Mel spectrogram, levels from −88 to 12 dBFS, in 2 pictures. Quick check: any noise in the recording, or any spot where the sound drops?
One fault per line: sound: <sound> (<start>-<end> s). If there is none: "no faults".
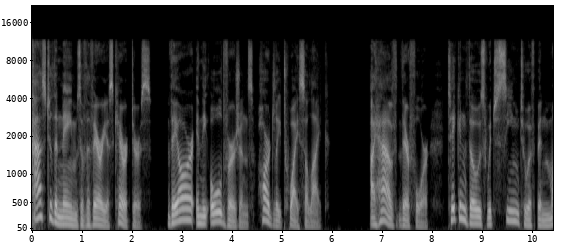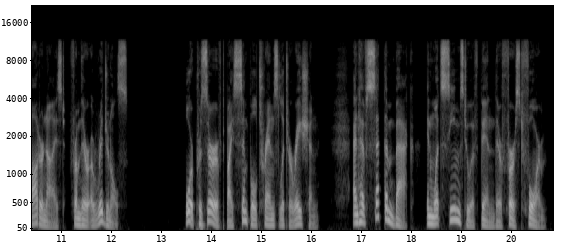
no faults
